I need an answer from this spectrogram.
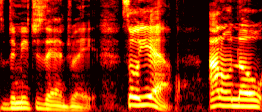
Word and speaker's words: Demetrius Andrade: Ask people how to pronounce the American champion that's been there for a decade, Demetrius Andrade. Calling him Dimitri Andrada and all kind of stuff. Still can't pronounce his name.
